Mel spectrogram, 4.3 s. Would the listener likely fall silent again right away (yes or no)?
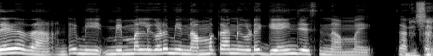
no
